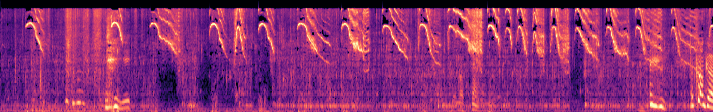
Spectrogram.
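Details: Young otter being bathed gives repeated shrill, arched chirps, each a quick rise and fall, in steady bursts about once a second. Trickling water and handling noises sound underneath.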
